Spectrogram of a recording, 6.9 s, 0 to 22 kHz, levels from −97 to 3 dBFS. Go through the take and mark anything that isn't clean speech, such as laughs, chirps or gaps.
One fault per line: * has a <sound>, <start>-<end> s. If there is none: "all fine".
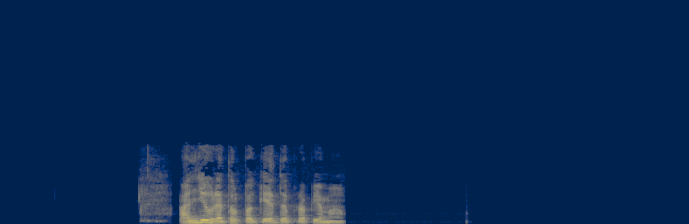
all fine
